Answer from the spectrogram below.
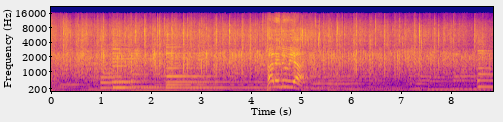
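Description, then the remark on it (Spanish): An audience claps steadily throughout to give thanks to the Lord, a dense wash of applause over sustained keyboard chords, with one voice briefly calling out loudly midway. “Dele gracias con ese aplauso.”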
